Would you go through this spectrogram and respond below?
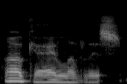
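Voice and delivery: ordinary talk, nothing marked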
